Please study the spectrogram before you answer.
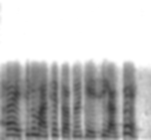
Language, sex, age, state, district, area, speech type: Bengali, female, 18-30, West Bengal, Jhargram, rural, conversation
